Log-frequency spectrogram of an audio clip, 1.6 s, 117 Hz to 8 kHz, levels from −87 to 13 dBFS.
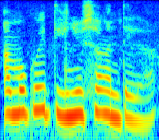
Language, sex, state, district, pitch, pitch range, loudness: Wancho, female, Arunachal Pradesh, Longding, 255 Hz, 235-265 Hz, -11 LUFS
